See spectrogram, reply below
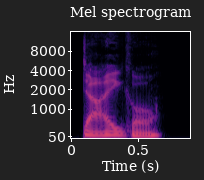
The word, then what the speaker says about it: Daigo: Daigo is like pronounced similar to Draco in Japanese because the sounds are so similar.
